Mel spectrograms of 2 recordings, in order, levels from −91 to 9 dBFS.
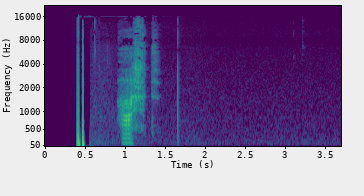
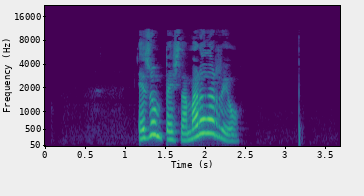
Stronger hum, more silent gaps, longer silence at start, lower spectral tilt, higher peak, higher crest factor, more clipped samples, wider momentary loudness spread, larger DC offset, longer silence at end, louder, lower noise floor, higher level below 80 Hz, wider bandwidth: neither; neither; second, 0.4 s vs 1.2 s; about the same, -4.5 dB/octave vs -4 dB/octave; first, -2 dBFS vs -6 dBFS; first, 28 dB vs 20 dB; neither; first, 24 LU vs 17 LU; neither; first, 2.3 s vs 1.3 s; second, -25 LUFS vs -22 LUFS; second, -67 dBFS vs -81 dBFS; first, -42 dBFS vs -82 dBFS; first, 16.5 kHz vs 11.5 kHz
